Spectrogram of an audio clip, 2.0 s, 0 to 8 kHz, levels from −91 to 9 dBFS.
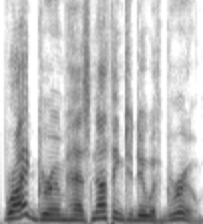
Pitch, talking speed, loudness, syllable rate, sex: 185 Hz, 205 wpm, -16 LUFS, 5.2 syllables/s, male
